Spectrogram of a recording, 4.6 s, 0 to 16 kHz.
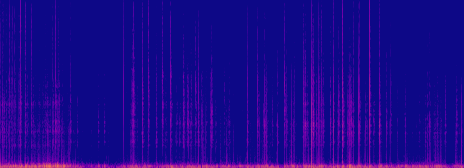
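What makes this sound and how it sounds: Long acrylic nails tap and scratch the black metal mesh grille of a large blue USB studio microphone with a hollow head. The result is a low, boomy rumble from about 50 to 250 Hz, overlaid with many quick, dry clicks that die away almost instantly.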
